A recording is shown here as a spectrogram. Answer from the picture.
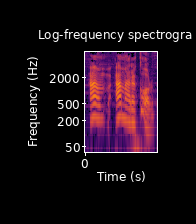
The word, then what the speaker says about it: amarcord: Io mi ricordo en algún lugar de Italia, sobre todo en Génova, se pronuncia am record. Entonces, amarcord.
